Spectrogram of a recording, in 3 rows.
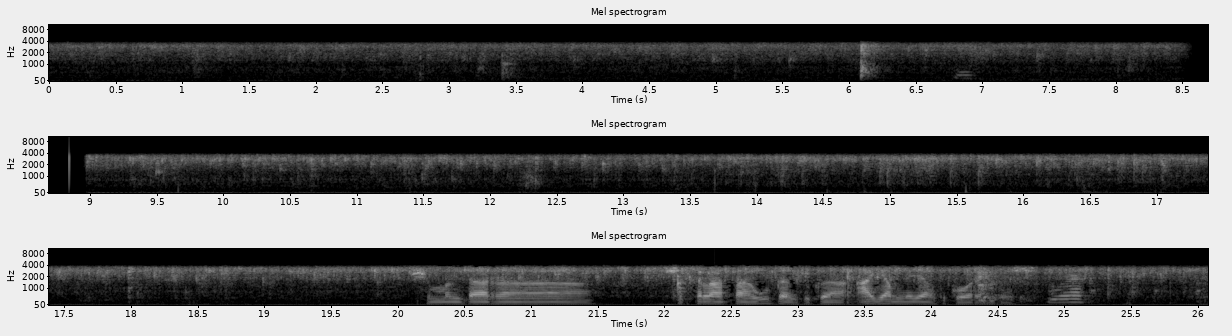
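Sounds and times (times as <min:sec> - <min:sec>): food frying in hot oil: 0:00.0 - 0:26.0.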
